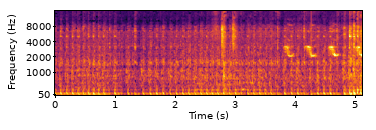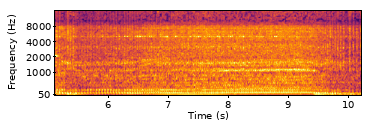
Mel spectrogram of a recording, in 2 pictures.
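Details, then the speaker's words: Motorcycle drum brake after a squeal fix and brake adjustment tightening: even idle, then revs climb smoothly in second gear with no squeal, chirp or scrape; normal brake, no noise. "हैं देखिए बिल्कुल भी आवाज नहीं बिल्कुल भी आवाज नहीं दूसरा गियर लगा के और स्पीड करते है देखिए थोड़ा भी आवाज नहीं है"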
